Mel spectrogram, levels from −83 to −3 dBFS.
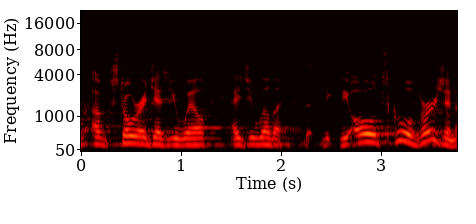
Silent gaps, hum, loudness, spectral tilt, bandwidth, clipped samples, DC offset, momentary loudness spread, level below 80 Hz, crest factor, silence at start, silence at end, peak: none; none; -50 LUFS; -6.5 dB/octave; 11 kHz; under 0.1%; under 0.1%; 11 LU; under -90 dBFS; 16 dB; 0 s; 0 s; -34 dBFS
